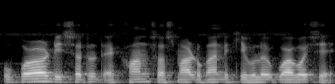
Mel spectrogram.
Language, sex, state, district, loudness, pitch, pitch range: Assamese, male, Assam, Hailakandi, -19 LUFS, 115 Hz, 110-120 Hz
